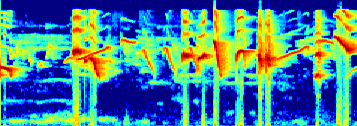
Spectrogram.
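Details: Energetic Oriental magpie-robin song used to lure a rival bird into replying, with rapid varied whistles, upward and downward slurs, and scratchy chattering notes packed closely together.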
